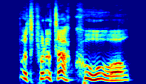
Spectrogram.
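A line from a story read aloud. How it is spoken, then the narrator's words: Murderer whining. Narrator (Russian): скулил душегуб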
